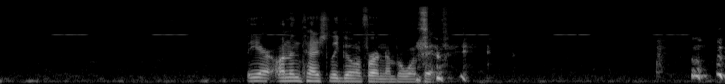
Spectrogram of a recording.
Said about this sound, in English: So, whose alarm is that? That's you, yo. That's for sure. I even took my headphones off. I was like, what the fuck is that?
